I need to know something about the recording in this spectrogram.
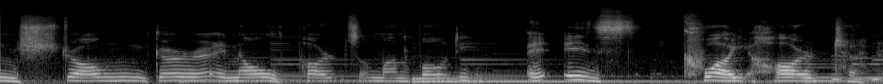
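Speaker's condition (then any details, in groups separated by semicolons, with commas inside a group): Acquired brain injury; car accident, severe arm tremor, affected hand unused; 7 years since injury, tremor worsened, medications ineffective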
